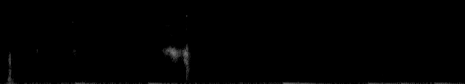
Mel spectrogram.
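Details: Zayka, a cat, eating dry food indoors in a small quiet room: a few crisp crunches, one near the start and a closer pair after a second and a half, then softer scattered clicks.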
